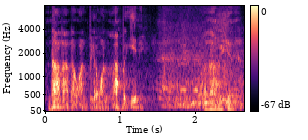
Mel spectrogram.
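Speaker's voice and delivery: low, soft, hurried brush-off; dismissive refusal. Acted. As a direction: play a stubborn seeker muttering no. Acts out stubborn seeker refusing peace.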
